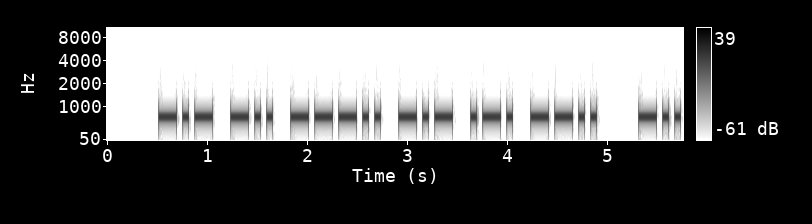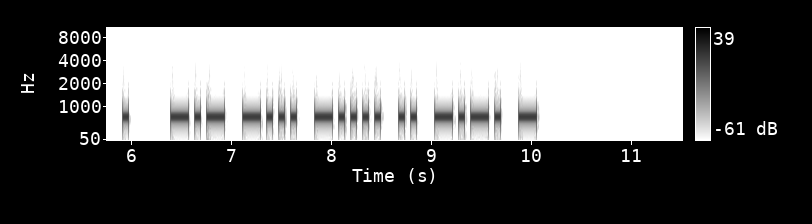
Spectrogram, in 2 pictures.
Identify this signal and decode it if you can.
Morse code, heard as a keyed tone, about 21 wpm, 700 Hz. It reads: KD8KRZ DE KB6ICT
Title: USA Callsign DE Callsign 20wpm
